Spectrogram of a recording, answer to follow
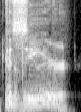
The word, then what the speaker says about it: Kassir: Cassir, Kassir, from Tales from the Crypt. Oh, shit. John Kassir.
